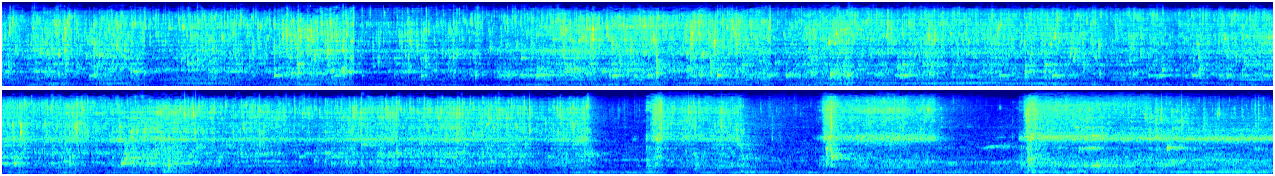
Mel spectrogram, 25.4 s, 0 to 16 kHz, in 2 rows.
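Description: A 2012 American Standard H2Option toilet tank refills after a half flush, a steady broadband rush of running water that carries on close and loud for most of the stretch, broken by a few brief dips near the end.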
